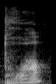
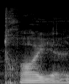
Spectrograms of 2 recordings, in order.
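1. Le nom se prononce à la française. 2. Le nom se prononce à l'anglaise.

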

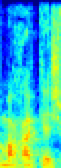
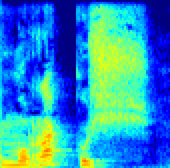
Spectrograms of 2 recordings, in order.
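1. Le nom de la ville a une prononciation de style français. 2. Le nom de la ville a une prononciation de style arabe. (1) "C'est pas Marrakech. ... ça c'est les Français qui t'ont imposé ça" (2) "Si tu veux mentionner ta ville correctement, c'est Marrakech"

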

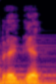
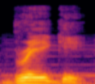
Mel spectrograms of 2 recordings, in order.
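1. Kata ini diakhiri dengan bunyi t yang terdengar. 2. Kata ini diakhiri tanpa bunyi t sama sekali. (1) "beberapa teman gue bilang bahwa merek ini adalah Breguet" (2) "Jadi nggak ada huruf T-nya"

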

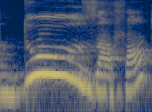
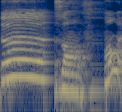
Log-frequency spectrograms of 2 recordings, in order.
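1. A primeira palavra tem uma vogal 'oo' posterior. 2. A primeira palavra tem uma vogal 'eu' anterior arredondada. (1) "que é o maior erro, vocês trocarem o e pelo u" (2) "Quando eu falo é dos enfants, eu tenho dois filhos"

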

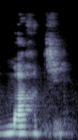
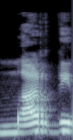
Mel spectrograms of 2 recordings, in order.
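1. r की जगह एक हल्की h जैसी आवाज़ आती है। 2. बीच में एक साफ़ r की आवाज़ सुनाई देती है। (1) "र नहीं सुनाई देगा" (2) "मार्दी ना बोलें"

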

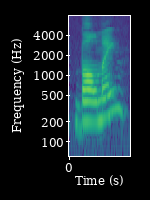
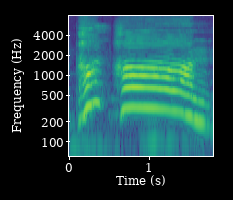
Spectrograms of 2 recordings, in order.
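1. Ändelsen läses som den stavas, med tydligt M. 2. Ändelsen är en mjuk nasalvokal. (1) "Tycker jag ska uttalas Balmain" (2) "det uttalas så här"

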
